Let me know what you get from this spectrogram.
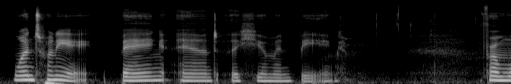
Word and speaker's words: Beyng: And a reminder that when we say bang, we are pronouncing B-E-Y-N-G, which is Heidegger's alternative spelling of being, B-E-I-N-G.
